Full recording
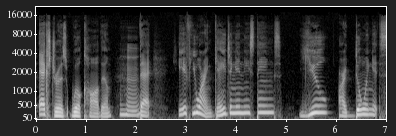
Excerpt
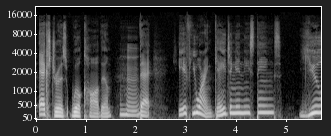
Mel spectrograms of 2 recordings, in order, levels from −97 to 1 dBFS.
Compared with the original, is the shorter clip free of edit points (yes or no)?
yes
